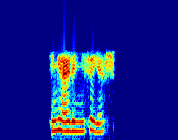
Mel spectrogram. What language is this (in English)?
Bashkir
